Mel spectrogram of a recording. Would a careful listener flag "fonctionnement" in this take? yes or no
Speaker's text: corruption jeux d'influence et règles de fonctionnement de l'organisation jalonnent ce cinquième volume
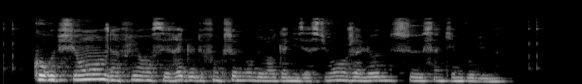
no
